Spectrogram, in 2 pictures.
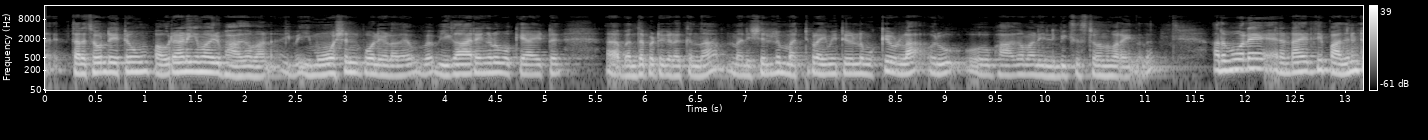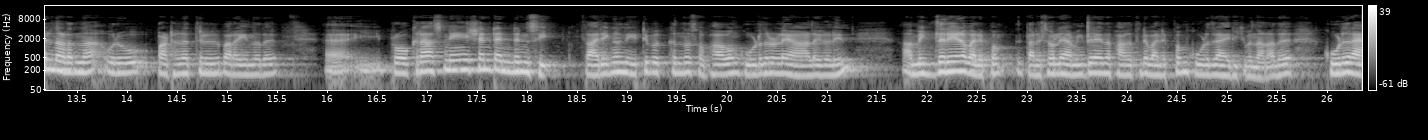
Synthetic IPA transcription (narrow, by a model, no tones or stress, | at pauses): t̪iɾɐt͡ɕːuɣoɳɖe̞ːtːɐʋumpɐwɾaːɳiɣɐmaːjoɾubʱaːɡɐmaːɳɨ̰imo̞ːʂɐnpo̞ːle̞juɭːɐðeʋiɣaːɾɐŋːɐɭumo̞kːe̞jaːjiʈːɨ | be̞nd̪ʱɐpːe̞ʈːukiɽɐkːunːɐmɐnuʂjɐɾilumːɐtːɨ̥prɐjmitːuɣɐɭilumo̞kːe̞juɭːɐo̞̰ɾubʱaːɡɐmaːɳilibiksistɐmenːɨpɐrɐ̰junːɐðɨ | ɐðupo̞ːle̞ɾe̞ɳɖaːjiɾɐt̪ːipɐðiniʈːilnɐɽɐnːɐ̰o̞ɾupɐʈʰɐnɐt̪ːilpɐrɐjunːɐðɨ | ḭːpro̞ːkɾaːstineːʂɐnte̞ndensikaːɾjɐŋːɐɭniːʈːipekːunːɐswɐbʱaːʋɐmkuːɽuðɐluɭːɐaːɭuɣɐɭil | ɐ̰mik̚d̪ɐlɐjuɽe̞ʋɐlipːɐmt̪ɐlɐt͡ɕːɐɭːliɐmik̚d̪ɐlaːjunːɐbʱaːɡɐt̪ːinde̞ʋɐlipːɐmkuːɽuðɐlaːjiɾikʲːumenːa̰ːɳɨɐðɨkuːɽuðɐla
